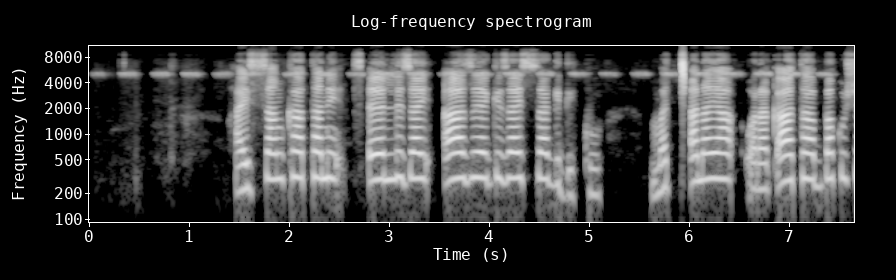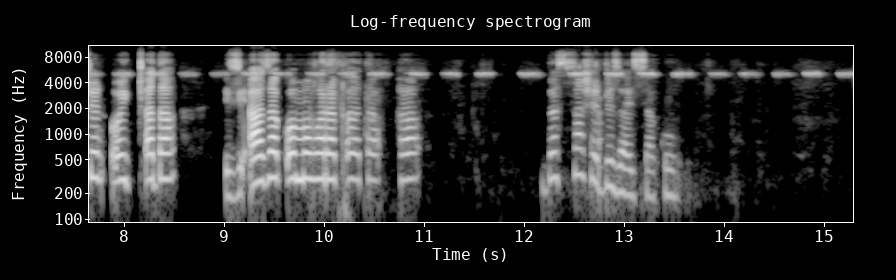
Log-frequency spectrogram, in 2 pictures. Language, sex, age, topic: Gamo, female, 25-35, government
